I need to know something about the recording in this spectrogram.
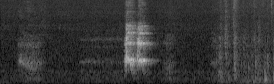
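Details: An Italian Greyhound, possibly Sparkle, indoors on laundry day: a soft whine, then two loud sharp yips close together, followed by rustling as a woman speaks about making her bed.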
